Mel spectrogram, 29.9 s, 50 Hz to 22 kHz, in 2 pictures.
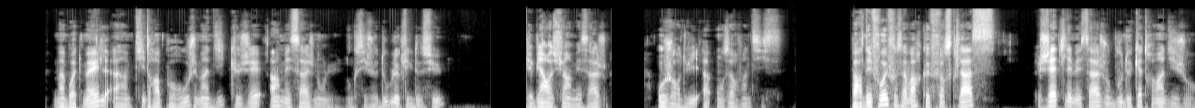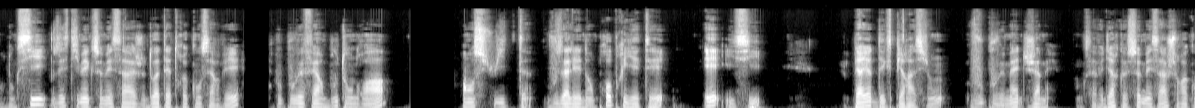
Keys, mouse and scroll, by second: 4.9 click, 18.4 right click, 22.6 click, 24.2 click, 26.3 click.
